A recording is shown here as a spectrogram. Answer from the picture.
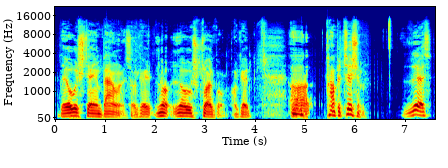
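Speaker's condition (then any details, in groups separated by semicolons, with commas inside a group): Tongue cancer; could not speak when paralyzed, expected to improve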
